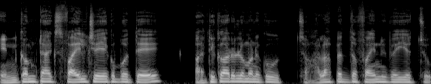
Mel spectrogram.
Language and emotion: Telugu, fearful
